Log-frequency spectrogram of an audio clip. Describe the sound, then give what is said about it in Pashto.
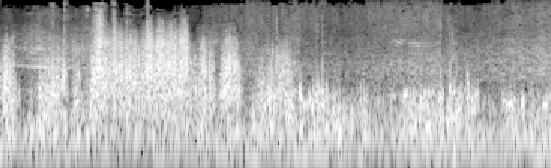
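Strong wind blows outdoors around the tents of earthquake survivors in Zindajan district in cold weather. It makes a loud, steady roaring rush with no break, buffeting the microphone from start to end. “نږدې هر ورځ او شپه دلته سخت بادونه او توپانونه چلیږي”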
